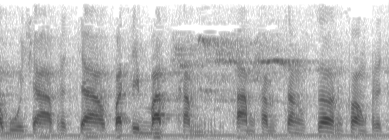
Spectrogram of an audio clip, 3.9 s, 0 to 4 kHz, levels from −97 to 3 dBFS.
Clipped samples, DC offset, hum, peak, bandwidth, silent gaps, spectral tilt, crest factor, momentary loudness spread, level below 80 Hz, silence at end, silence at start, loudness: under 0.1%; under 0.1%; none; -14 dBFS; 4 kHz; none; -4 dB/octave; 18 dB; 7 LU; -62 dBFS; 0 s; 0 s; -32 LUFS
